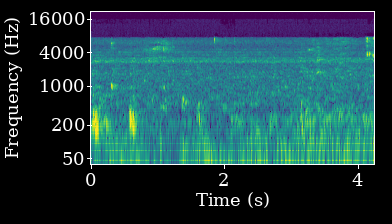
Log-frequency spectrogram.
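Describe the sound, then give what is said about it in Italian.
Someone takes a quiet sip of water, with a couple of soft wet gulps near the start, followed by faint swallowing and low background noise. No one speaks. “Eh, allora, perdonate che bevo un goccio d'acqua.”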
